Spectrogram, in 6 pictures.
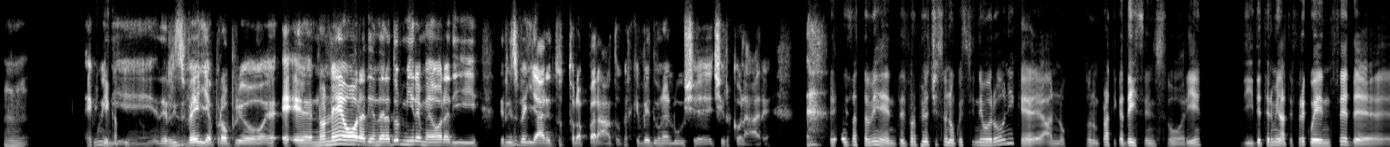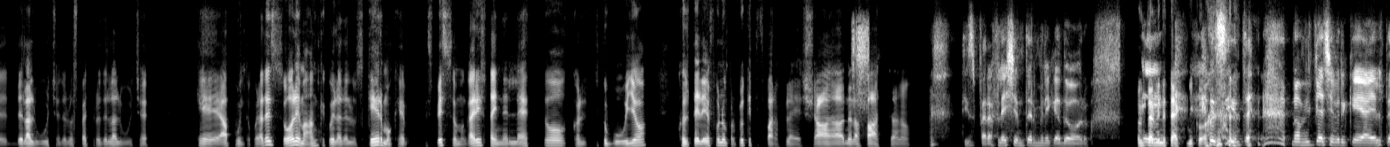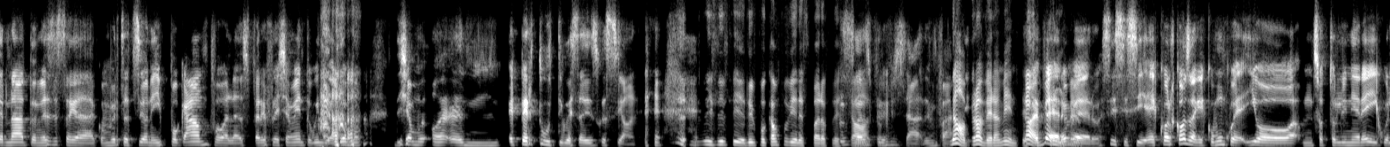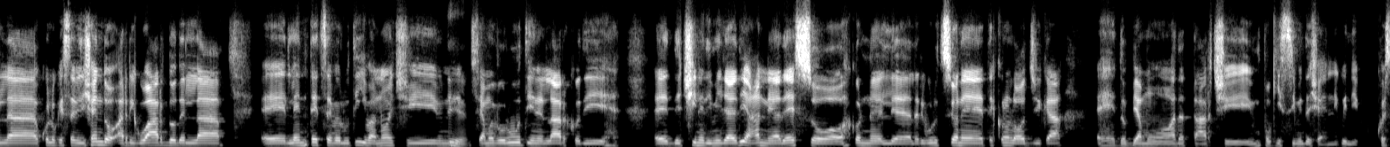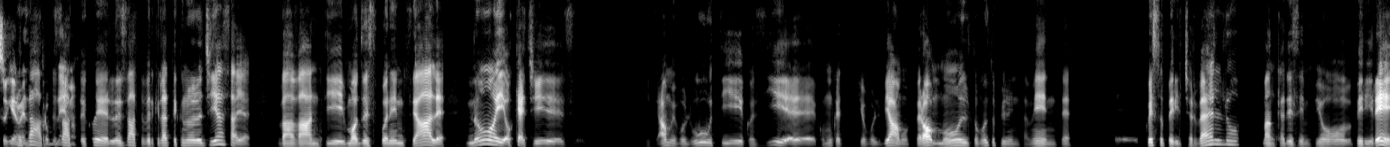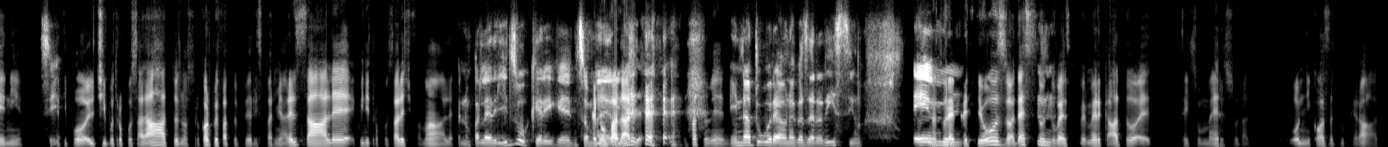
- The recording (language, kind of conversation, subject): Italian, podcast, Come costruisci una routine serale per dormire meglio?
- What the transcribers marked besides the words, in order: chuckle; sniff; sniff; laughing while speaking: "sì"; chuckle; chuckle; chuckle; unintelligible speech; other background noise; giggle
